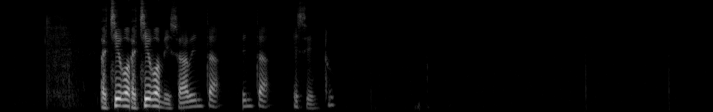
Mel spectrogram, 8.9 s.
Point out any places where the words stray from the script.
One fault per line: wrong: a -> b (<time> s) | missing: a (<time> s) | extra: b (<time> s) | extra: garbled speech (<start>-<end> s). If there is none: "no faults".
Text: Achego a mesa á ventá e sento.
extra: achego (1.7 s)
extra: ventá (3.1 s)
